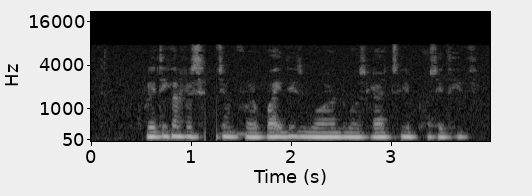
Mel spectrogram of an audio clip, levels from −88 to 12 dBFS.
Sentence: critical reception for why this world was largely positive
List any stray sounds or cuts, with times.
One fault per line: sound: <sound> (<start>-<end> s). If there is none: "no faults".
sound: dropout (1.1-1.3 s)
